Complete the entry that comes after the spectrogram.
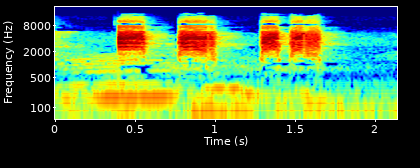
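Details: Black francolin of the Sindhi type calling: one loud, grating, buzzy note, a second, then a quick rasping pair, all harsh and broadband, over a faint low hum.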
